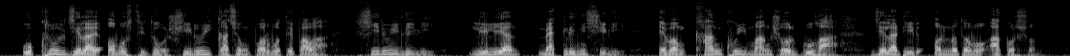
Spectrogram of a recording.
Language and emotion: Bengali, neutral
